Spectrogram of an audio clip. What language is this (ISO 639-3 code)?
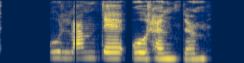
isl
